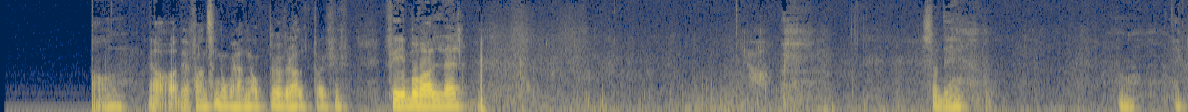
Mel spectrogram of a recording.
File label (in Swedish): Skuttunge, dialekter; Folkminnen; Svenska sagor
